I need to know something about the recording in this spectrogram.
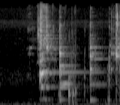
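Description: drinking water

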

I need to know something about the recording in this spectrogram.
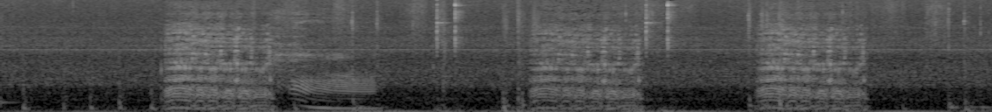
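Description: horse neighing

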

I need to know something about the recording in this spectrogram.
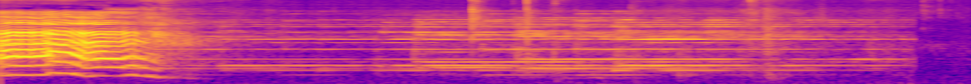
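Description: mobile phone ringing

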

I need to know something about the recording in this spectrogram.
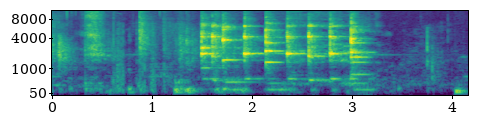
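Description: mobile phone ringing

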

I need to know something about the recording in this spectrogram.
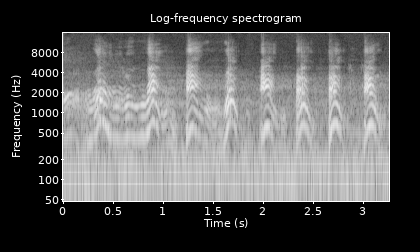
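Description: dog barking

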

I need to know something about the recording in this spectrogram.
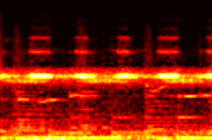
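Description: cricket chirping

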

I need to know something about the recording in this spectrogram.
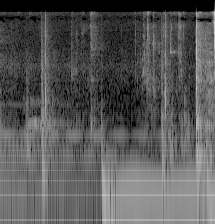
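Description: sipping water

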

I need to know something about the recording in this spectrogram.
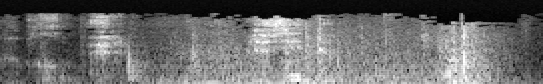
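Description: door closing

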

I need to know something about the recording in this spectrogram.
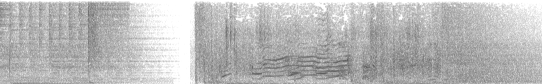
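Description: fireworks explosions

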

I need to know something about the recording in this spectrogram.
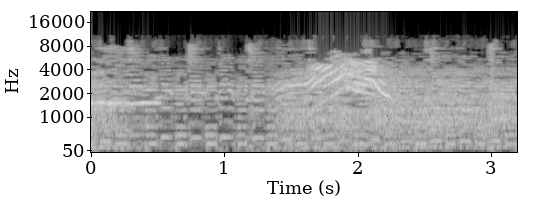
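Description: cats meowing

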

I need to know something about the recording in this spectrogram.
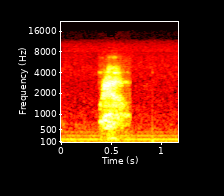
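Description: cat meowing

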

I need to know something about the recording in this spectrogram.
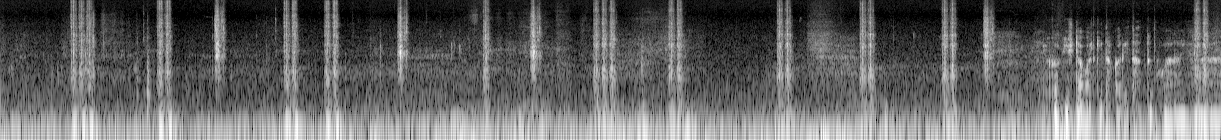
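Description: camera shutter clicks

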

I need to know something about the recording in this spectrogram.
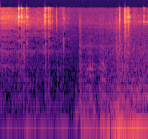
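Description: getting into a car

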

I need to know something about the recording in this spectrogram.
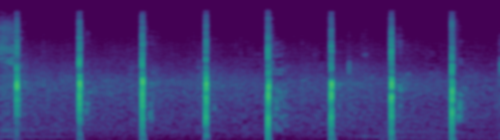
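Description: audience applauding

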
